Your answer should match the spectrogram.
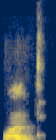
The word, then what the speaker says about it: wanted: pasado listo tú no tú dices Wanted Wanted suena esa Ed Wanted Wanted esa Ed suena prácticamente Igual muy parecido a español Hay personas que lo simbolizan con una ID puede ser acted added Wanted suena igual básicamente no ten redes que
